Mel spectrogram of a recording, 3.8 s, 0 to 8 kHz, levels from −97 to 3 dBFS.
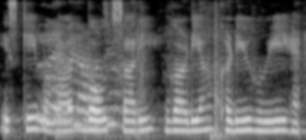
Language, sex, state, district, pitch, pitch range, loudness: Hindi, female, Uttar Pradesh, Saharanpur, 215 Hz, 210-220 Hz, -18 LUFS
